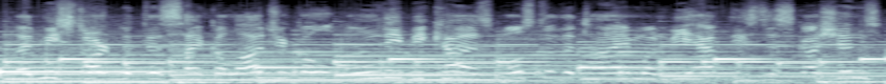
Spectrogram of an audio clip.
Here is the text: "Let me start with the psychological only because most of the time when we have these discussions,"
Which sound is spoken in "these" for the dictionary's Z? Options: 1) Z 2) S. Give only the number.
1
